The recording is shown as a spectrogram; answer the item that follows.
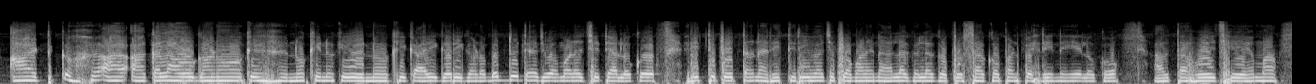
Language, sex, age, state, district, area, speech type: Gujarati, male, 18-30, Gujarat, Rajkot, rural, spontaneous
